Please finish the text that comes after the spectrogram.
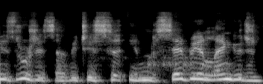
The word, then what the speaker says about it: Ružica: what to pronounce my name. When I introduced myself to him, I said, "Well, my name is Rouisa, which is in Serbian language dimminitive from rose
